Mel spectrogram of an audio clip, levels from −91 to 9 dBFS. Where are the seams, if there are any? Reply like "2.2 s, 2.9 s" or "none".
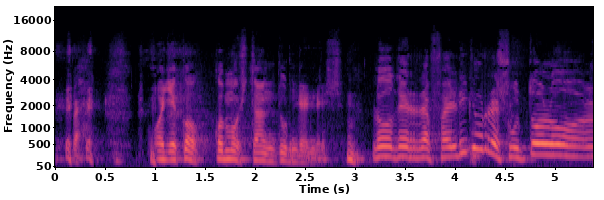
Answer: none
